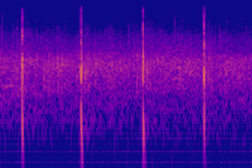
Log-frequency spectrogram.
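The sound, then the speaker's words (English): An audience at a church service claps after a mission statement is read in Spanish: a steady, hissing wash of applause with a few sharp, louder single claps standing out at a regular rhythm, roughly every half second. No one speaks. “Some of you are clapping and you don't know Spanish, so you probably wouldn't be clapping.”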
